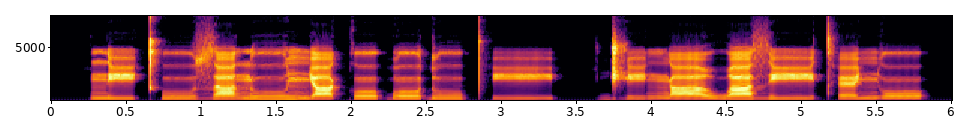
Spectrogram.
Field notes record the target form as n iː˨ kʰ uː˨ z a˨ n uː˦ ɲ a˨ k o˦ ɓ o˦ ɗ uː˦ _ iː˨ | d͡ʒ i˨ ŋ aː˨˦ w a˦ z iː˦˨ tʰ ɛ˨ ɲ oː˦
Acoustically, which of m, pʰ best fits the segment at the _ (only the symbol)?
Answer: pʰ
